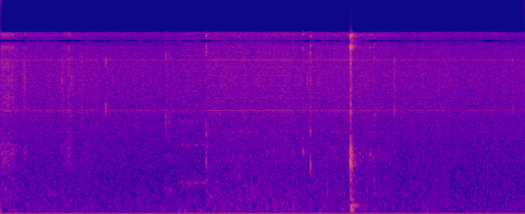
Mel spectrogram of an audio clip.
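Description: Playing cards rustle and tap softly as they are shuffled in the hands.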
